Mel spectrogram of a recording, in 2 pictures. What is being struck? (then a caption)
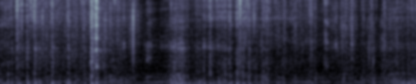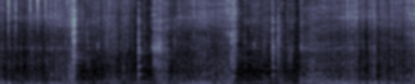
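Bar of soap cut with a knife blade. An oval, solid pink embossed dry soap bar, held in the hands, is sliced and scraped with a knife blade, exposing its white cut face while shavings fall onto the surface below. Dry, crisp scraping and cutting strokes come in irregular bursts, with sharp bright clicks and a low rumble underneath.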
